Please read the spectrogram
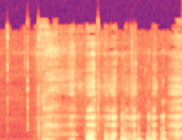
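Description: A person laughing in short bursts, starting about half a second in, over a steady low electrical hum.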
